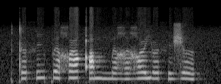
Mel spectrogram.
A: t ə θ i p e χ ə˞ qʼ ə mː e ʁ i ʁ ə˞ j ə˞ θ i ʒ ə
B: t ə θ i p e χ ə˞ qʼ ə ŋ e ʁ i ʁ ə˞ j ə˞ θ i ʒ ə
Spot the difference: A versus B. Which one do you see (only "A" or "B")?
A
